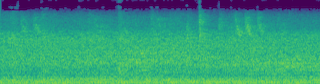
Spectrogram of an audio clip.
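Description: Steady outdoor background noise, a low rumble under a hiss, with a few faint short bird chirps.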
